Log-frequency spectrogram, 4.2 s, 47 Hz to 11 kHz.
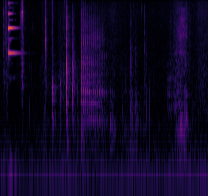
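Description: Samsung SHS-5230 digital door lock giving a short electronic beep as it is unlocked from the inside, followed by a few mechanical clicks and a brief whir from the lock mechanism.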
